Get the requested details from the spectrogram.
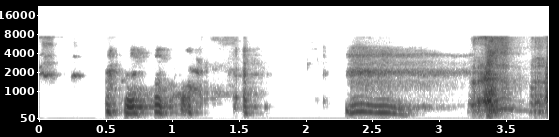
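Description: A person coughs several times in short, throaty bursts, with a strained, voiced hack in the middle and a harsher, explosive cough at the end.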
